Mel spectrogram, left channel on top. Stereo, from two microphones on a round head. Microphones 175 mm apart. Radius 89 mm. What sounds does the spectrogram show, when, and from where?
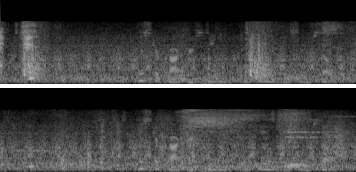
1.4 s a man speaking: centre (ahead or behind)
